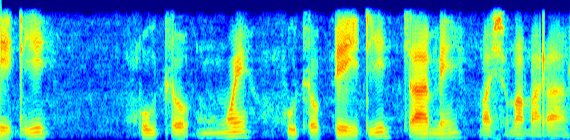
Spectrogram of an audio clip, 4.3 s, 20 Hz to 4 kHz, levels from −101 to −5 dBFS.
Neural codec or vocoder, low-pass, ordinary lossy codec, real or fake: codec, 16 kHz, 4 kbps, FunCodec, trained on LibriTTS, 50 frames a second; 3.6 kHz; none; fake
